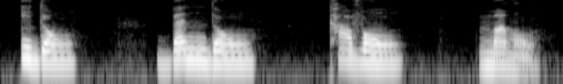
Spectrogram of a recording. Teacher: We pronounced A with a tail as on at the end of the word. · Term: nasal vowels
